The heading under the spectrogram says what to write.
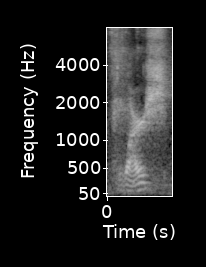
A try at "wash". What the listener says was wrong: There's no R or O. You're saying like WHORSH.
